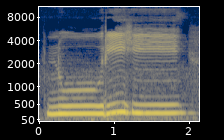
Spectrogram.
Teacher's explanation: نون کو ہم نے لمبا کیا, حرف مدہ ہے, اور ہا کو لمبا کیا, اس کے نیچے کھڑا زیر ہے.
